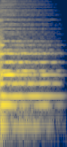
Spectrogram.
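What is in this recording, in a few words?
"yes", male; XBOX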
